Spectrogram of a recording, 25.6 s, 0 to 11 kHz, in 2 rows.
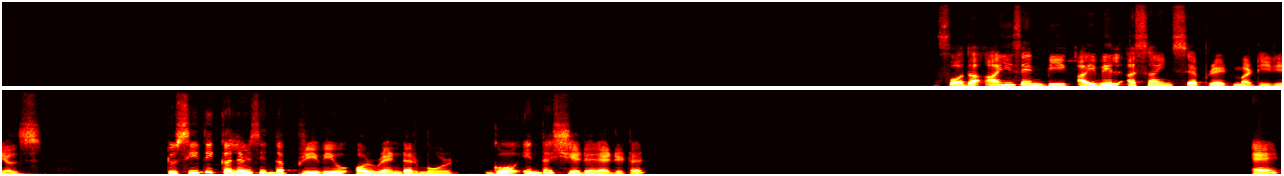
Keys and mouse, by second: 2.8 alt+click, 3.1 f, 7.4 Tab, 7.7 click, 9.9 click, 10.3 click, 11.1 click, 12.1 click, 13.5 z.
